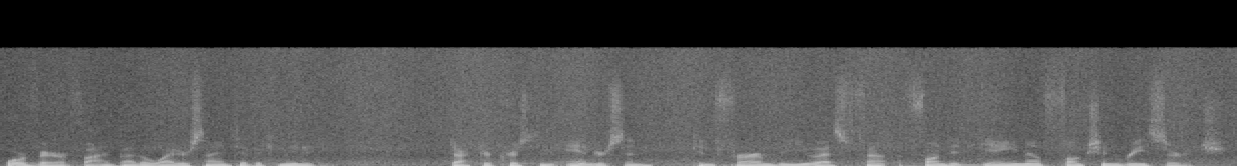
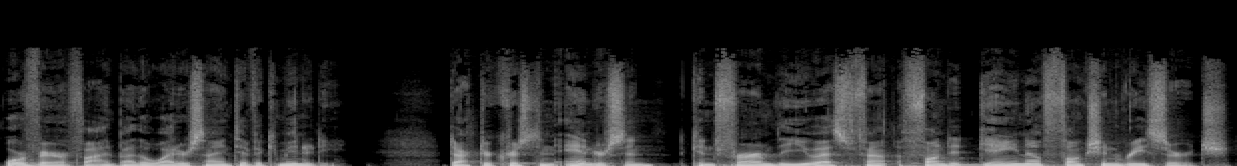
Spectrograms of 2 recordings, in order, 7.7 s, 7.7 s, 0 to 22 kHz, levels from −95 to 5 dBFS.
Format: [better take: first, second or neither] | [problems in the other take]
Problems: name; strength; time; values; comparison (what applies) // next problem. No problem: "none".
second | hiss; noticeable; throughout; 10 dB below the speech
